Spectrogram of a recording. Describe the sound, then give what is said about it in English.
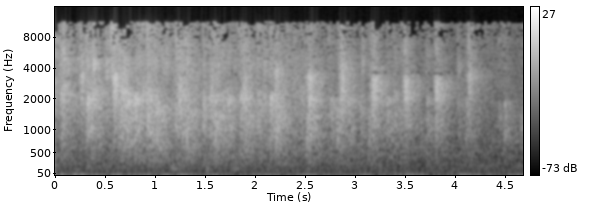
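A church audience breaks into sustained applause for a young woman, a dense, steady wash of many hands clapping at once for the full few seconds, with no voices standing out. “Clap for her.”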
